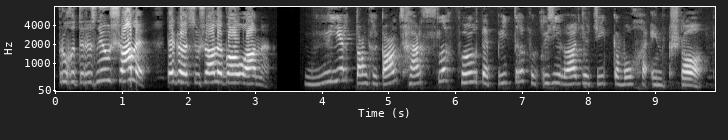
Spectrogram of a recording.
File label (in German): Jingle - Chalet Bau; Chalet Bau Annen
